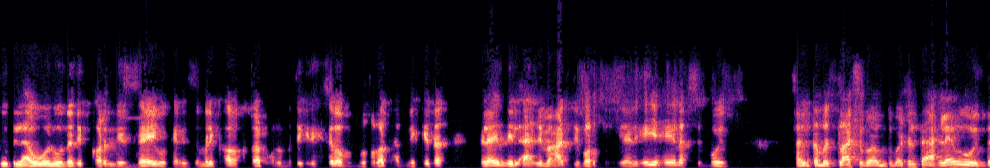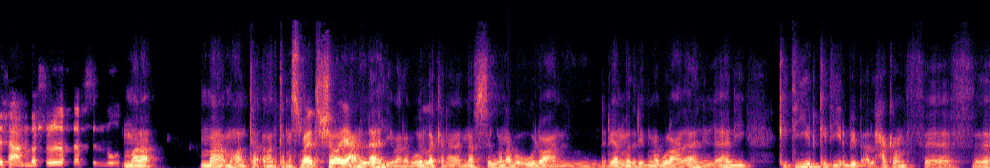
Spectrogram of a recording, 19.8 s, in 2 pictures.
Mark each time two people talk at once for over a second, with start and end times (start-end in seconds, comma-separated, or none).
none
